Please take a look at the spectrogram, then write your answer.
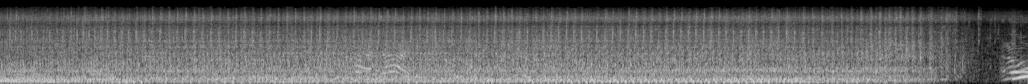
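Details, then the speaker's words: Rebuilt 1963/64 Evinrude 40hp two-stroke outboard, throttled down slow, likes the choke: steady even drone with no misses until shut off; runs but can't be killed. "can't kill it. It won't stop. But it's running"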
